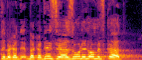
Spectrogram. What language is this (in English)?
Hebrew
